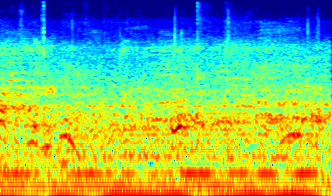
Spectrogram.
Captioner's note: overlapping chatter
